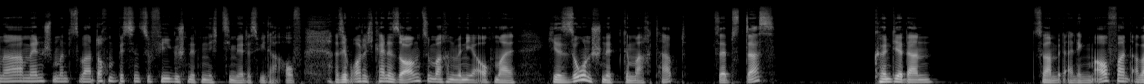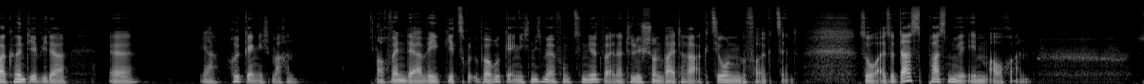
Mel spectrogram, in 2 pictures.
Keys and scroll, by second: 12.7 super+y.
